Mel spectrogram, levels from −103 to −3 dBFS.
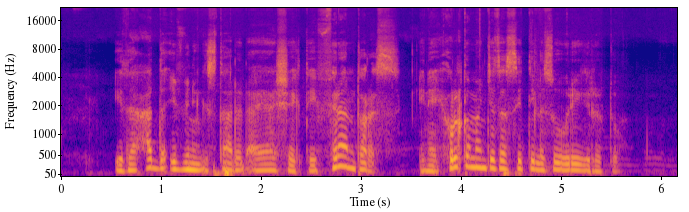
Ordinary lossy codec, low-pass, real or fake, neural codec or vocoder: none; none; fake; vocoder, 44.1 kHz, 128 mel bands every 256 samples, BigVGAN v2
